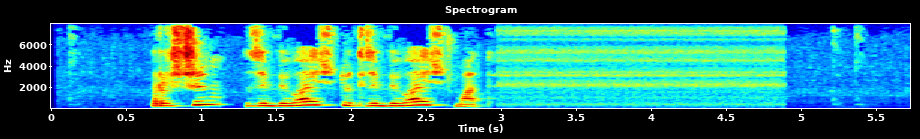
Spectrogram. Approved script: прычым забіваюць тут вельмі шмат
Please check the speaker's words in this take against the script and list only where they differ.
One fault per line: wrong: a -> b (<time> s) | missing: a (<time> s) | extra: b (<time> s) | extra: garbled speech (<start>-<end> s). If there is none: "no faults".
wrong: вельмі -> забіваюць (2.1 s)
